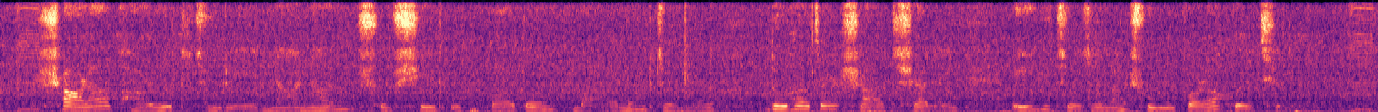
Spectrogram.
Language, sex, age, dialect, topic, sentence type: Bengali, female, 18-24, Standard Colloquial, agriculture, statement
